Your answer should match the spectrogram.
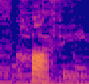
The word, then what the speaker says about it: Ko-fi: an easy and secure platform called coffee that's spelled ko-fi so that you can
